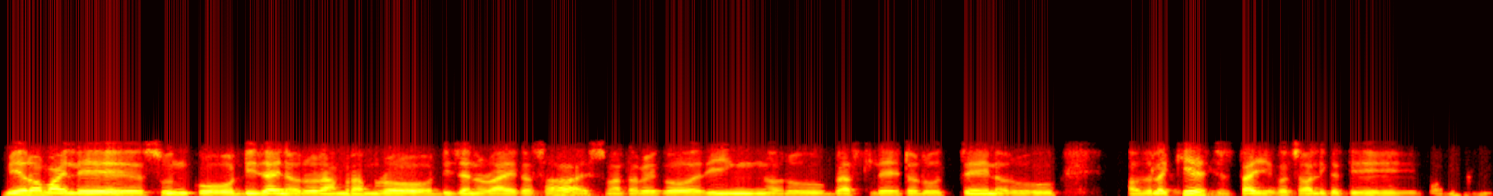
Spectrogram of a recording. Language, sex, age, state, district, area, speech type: Nepali, male, 45-60, West Bengal, Darjeeling, rural, conversation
